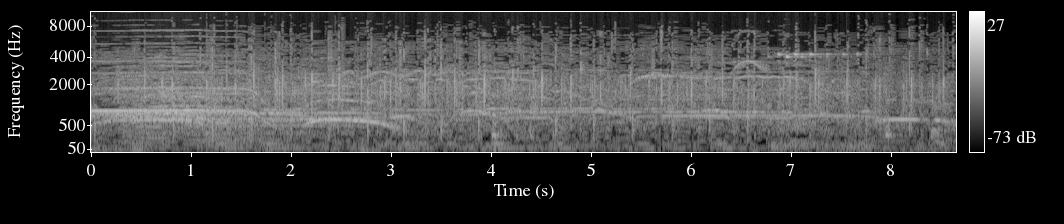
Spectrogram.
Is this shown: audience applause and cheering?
yes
